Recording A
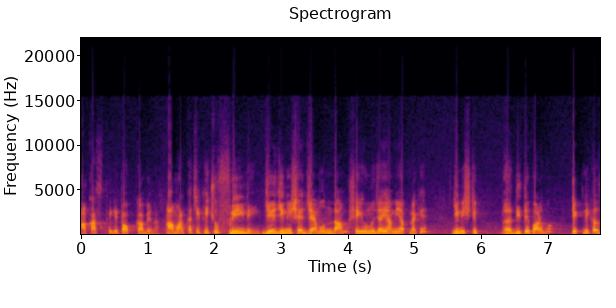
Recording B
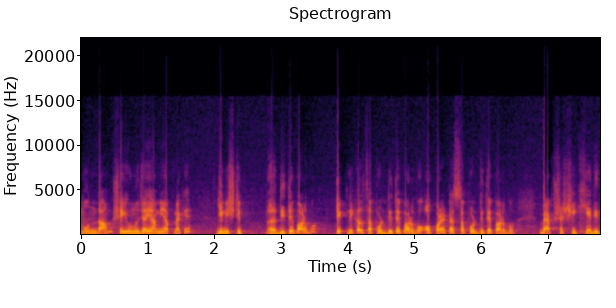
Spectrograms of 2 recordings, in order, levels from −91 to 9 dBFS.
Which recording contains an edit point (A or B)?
A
